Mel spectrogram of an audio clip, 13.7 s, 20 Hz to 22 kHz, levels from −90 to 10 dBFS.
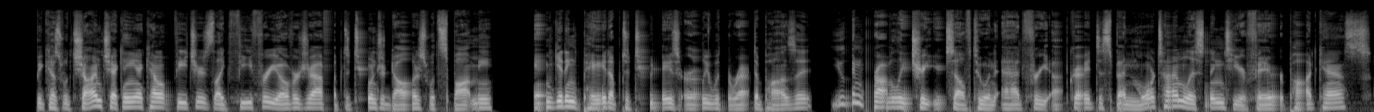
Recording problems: choppy; very; 12% of the speech affected

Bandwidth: 15.5 kHz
